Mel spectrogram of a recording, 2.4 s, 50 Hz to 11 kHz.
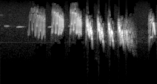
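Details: A single common chaffinch song phrase, recorded in the Wittlicher Tal in 2018: a rattling cascade of about nine loud notes, steadily descending, closing with a short final note.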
